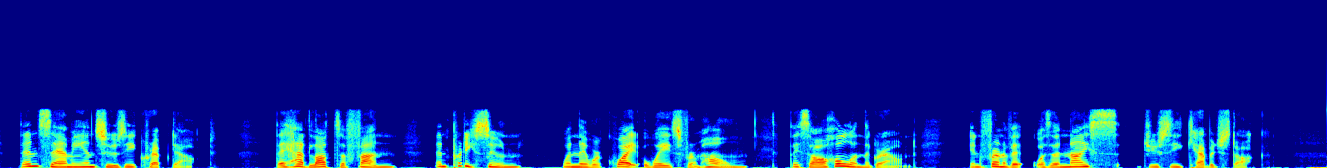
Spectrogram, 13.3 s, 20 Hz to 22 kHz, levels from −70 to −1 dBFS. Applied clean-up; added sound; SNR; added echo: none; none; none; none.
